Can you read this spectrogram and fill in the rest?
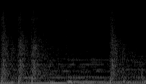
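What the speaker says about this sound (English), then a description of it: "Most likely gunshots." Distant gunfire from a city street in VA-11 Hall-A, heard after nearby cars exploded: a few dull, muffled bursts set under a steady low rumble, faint and far off.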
